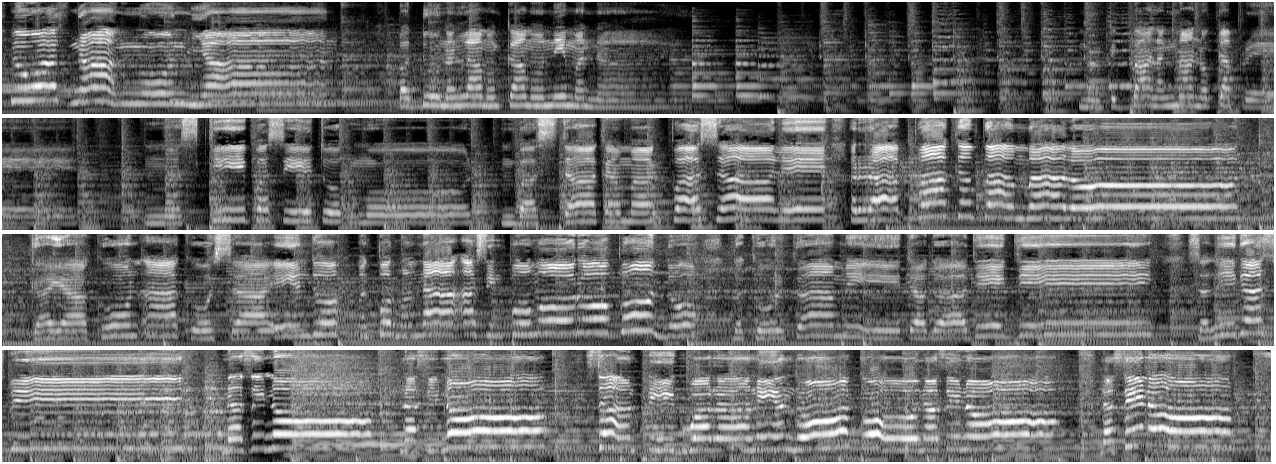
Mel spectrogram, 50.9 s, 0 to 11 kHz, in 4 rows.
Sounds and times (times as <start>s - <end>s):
Music: 0.0s - 50.8s.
